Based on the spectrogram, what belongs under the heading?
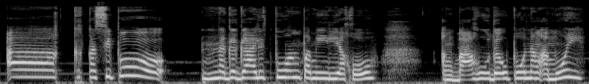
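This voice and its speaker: A woman's voice: high voice, steady tone, a little slow, fairly bright tone, no echo. A woman voicing a timid, polite young woman patient who speaks hesitantly and stammers. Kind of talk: audio drama acting.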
